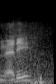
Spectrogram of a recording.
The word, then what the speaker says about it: Nettie: Oh, it's pronounced Nettie? Yeah, Nettie. And everyone gets it wrong sometimes. It's Irish. Oh, yeah. Okay. Think of it like Heidi, but with an N.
